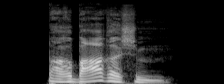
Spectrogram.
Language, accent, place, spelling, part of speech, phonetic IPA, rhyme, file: German, Germany, Berlin, barbarischem, adjective, [baʁˈbaːʁɪʃm̩], -aːʁɪʃm̩, De-barbarischem.ogg
- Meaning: strong dative masculine/neuter singular of barbarisch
